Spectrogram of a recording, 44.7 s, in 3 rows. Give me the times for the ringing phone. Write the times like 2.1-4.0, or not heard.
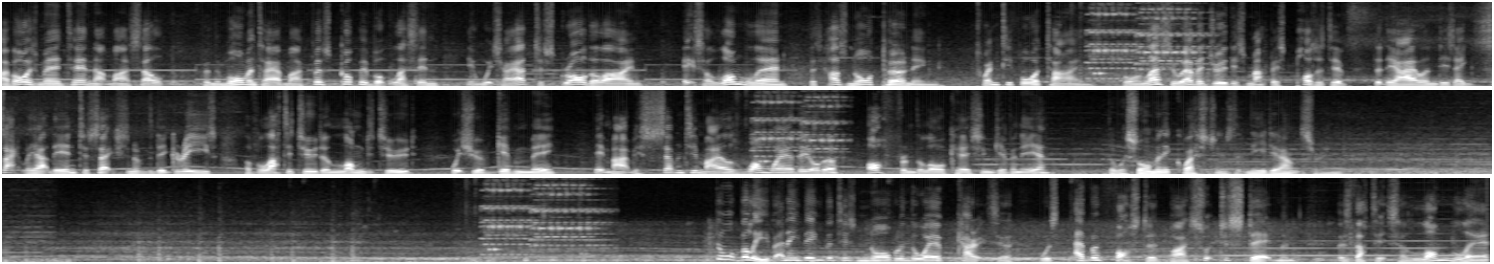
10.6-12.2, 22.1-23.4, 34.4-36.0.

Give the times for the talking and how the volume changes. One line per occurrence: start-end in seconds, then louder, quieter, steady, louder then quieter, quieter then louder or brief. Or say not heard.
0.0-28.4 steady
37.0-44.6 steady.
